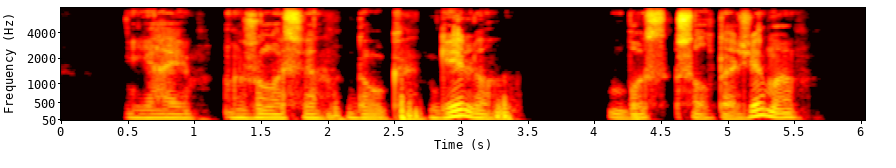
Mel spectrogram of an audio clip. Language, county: Lithuanian, Kaunas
